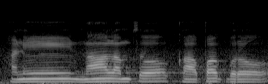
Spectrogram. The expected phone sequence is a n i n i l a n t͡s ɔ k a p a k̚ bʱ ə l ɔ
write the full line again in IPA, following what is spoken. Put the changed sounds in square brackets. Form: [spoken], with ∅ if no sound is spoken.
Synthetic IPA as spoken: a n i n [a] l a [m] t͡s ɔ k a p a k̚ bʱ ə [ɾ] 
